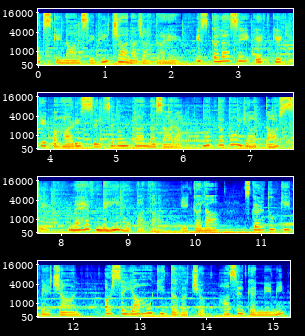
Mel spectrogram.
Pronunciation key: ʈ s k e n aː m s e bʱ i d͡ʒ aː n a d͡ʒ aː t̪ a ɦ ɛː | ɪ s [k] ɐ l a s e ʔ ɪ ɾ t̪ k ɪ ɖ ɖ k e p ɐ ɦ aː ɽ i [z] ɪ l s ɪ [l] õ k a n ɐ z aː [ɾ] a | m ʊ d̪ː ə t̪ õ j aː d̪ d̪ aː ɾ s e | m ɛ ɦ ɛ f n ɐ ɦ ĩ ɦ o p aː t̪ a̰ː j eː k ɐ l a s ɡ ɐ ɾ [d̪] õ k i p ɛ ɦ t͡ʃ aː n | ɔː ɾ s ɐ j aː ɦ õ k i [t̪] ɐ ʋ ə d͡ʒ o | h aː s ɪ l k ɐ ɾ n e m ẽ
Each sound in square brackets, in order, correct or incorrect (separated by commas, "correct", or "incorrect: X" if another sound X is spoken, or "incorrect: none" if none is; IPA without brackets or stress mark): correct, incorrect: s, correct, correct, correct, correct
